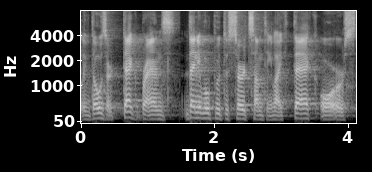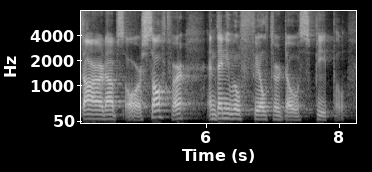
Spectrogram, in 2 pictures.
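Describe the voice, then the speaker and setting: Man giving upbeat career tips. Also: mid-range voice. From Croatia. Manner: upbeat, explanatory, enthusiastic. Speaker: creator giving career advice. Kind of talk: casual advice monologue.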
